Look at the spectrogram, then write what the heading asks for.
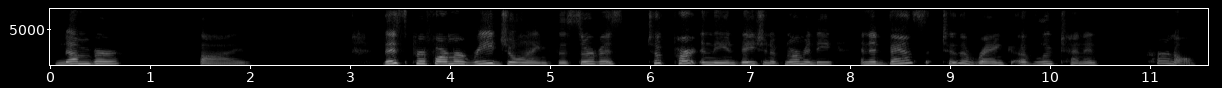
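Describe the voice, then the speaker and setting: A woman with a fairly high voice hosts a quiz in a chatty, informal way. She teases playfully as she goes, and the sound is dry and close, with little room in it. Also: sing-song, unhurried, a little mellow, no echo. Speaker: quiz host at a club meeting. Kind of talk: casual quiz presenting on a video call. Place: online video meeting.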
